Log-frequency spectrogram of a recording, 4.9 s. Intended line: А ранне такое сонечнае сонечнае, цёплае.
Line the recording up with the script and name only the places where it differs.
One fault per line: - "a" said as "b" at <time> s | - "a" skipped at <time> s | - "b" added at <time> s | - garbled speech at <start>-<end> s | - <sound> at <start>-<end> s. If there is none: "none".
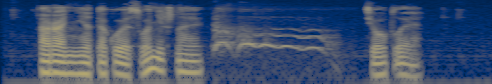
- "сонечнае" skipped at 1.9 s
- bark at 2.1-3.4 s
